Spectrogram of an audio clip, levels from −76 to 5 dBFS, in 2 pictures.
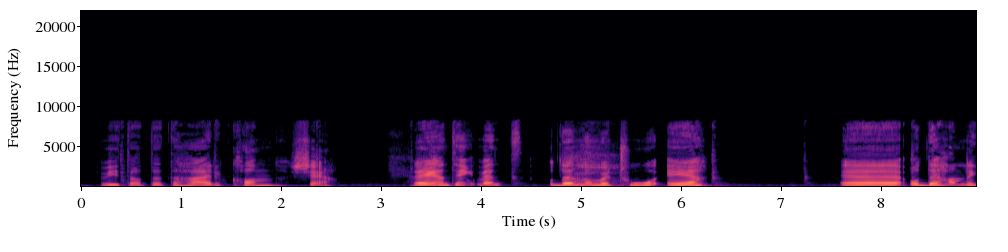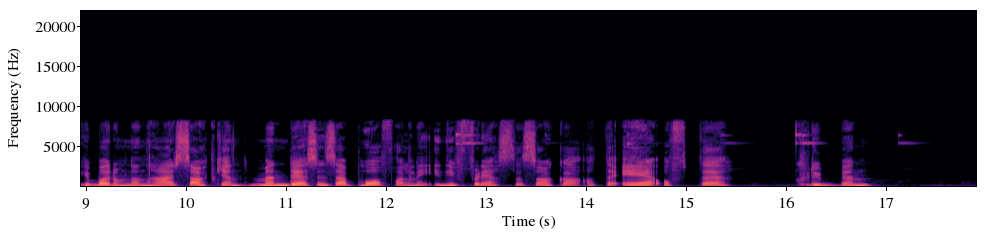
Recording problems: wrong speed and pitch; too slow and too low; 0.7 times normal speed
household noises; faint; throughout; 20 dB below the speech

